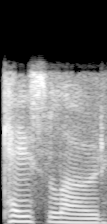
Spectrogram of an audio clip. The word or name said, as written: caseload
